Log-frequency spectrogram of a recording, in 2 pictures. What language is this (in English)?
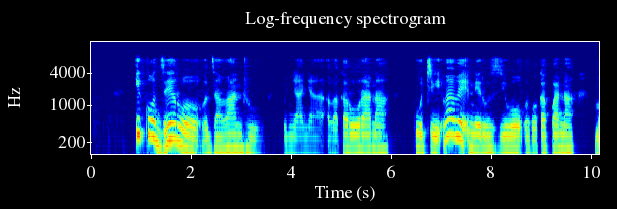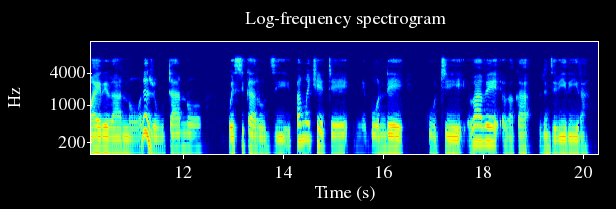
Ndau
